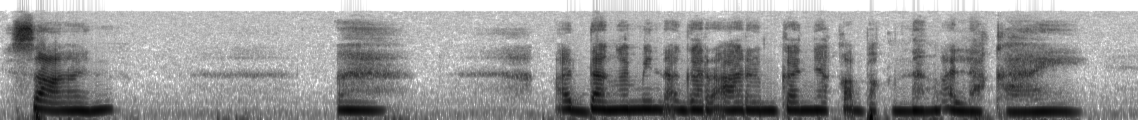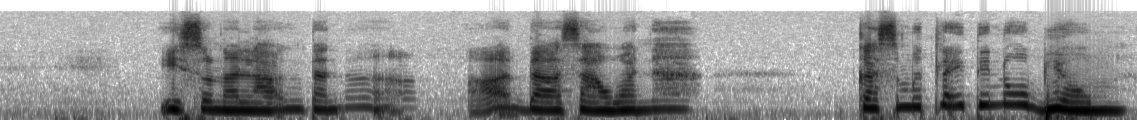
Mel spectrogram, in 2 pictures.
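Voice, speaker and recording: Woman playing a high-voiced young kept woman. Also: unhurried, long pauses, darkish tone, no echo. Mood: defensive. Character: young pragmatic kept woman, mistress of a married man. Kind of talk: Ilocano radio drama acting.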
